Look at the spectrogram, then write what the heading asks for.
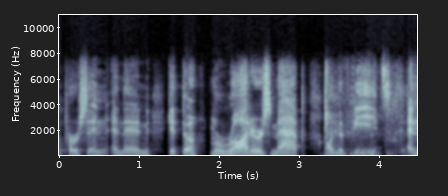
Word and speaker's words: Marauder: Marauder.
